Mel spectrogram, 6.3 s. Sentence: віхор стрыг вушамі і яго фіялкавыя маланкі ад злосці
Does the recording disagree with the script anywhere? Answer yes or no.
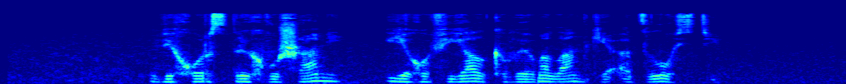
no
